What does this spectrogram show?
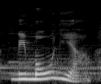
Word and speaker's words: pneumonia: Next we have silent P. The next word we have is pneumonia. Spelled as p n e u m o n i a. And we pronounce it as n e u m o n i a. pneumonia.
